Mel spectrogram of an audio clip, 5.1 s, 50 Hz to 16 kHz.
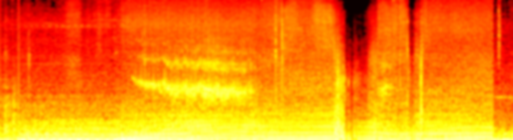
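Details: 1991 Camaro Z28 with heavily abused 700R4 automatic, no third gear: on a hard 1-2 pull rpm flares then sags without firm bite; slipping, likely worn clutch packs, suspected not confirmed.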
